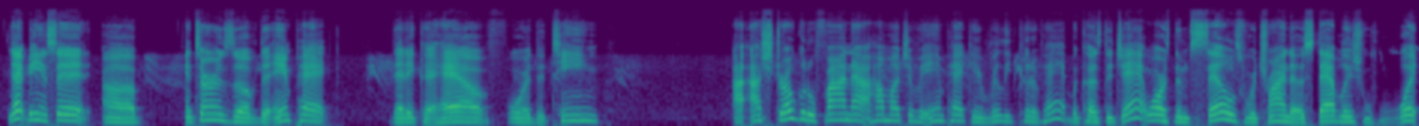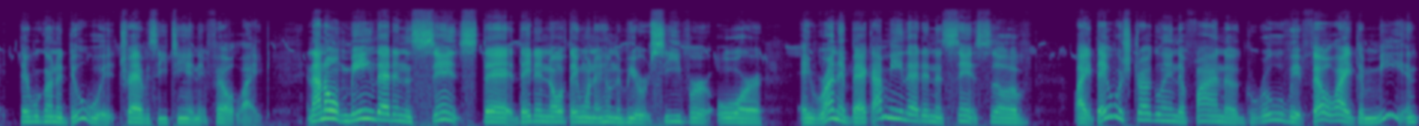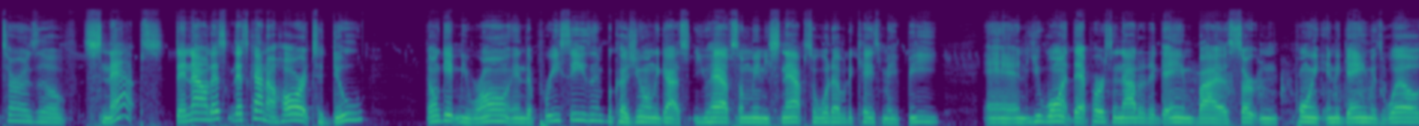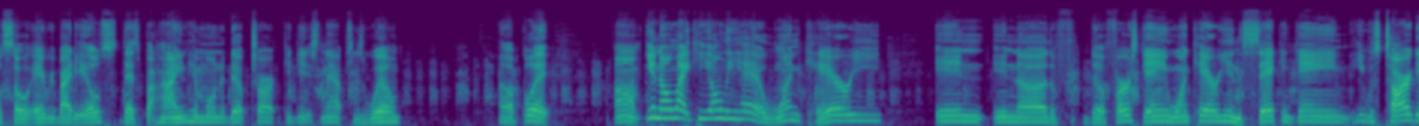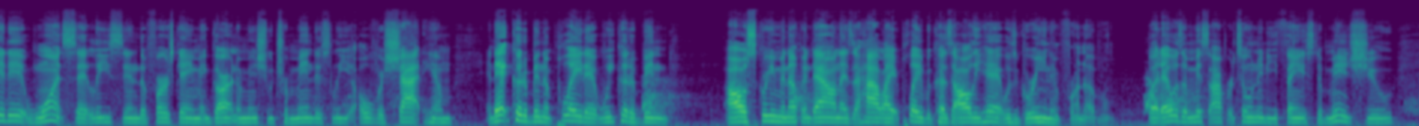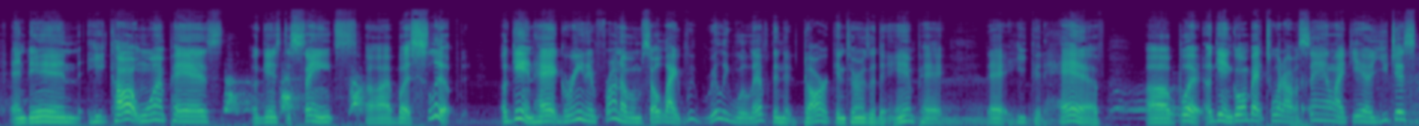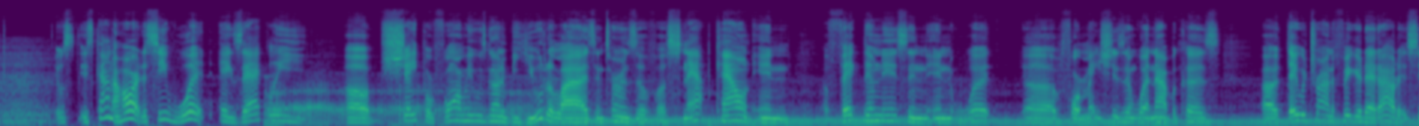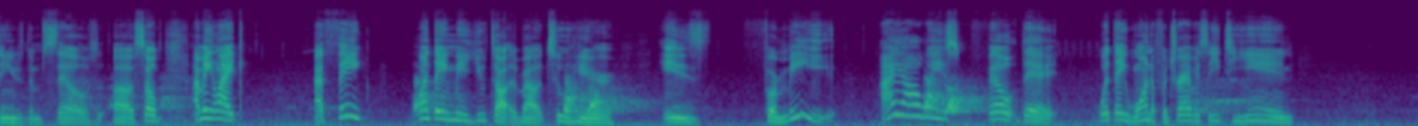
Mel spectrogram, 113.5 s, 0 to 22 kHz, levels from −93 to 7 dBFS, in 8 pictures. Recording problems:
animal sounds; noticeable; throughout; 15 dB below the speech

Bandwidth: 15.5 kHz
